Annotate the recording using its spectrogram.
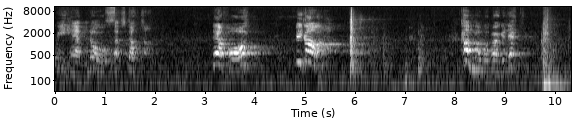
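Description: A man declaims loudly, in a room with some echo.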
